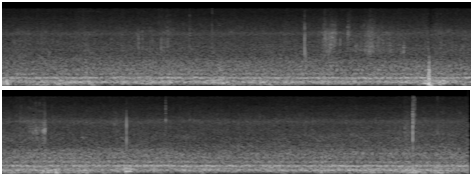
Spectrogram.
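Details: Wild giant honey bees (Apis dorsata) during a honey hunt, making a steady, dense droning hum with occasional clicks, crackles and a single sharp tap.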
